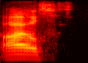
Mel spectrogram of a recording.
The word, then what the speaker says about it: Isles: Is it Isles? Is that how you say it? Yeah, Isles.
